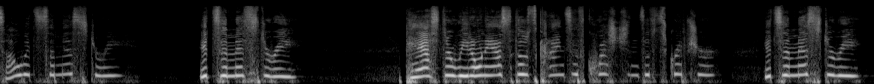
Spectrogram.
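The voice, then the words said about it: Mocking voice of a pious churchgoer. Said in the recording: “This is where I do my voice at least once a week. You get the person that says”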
